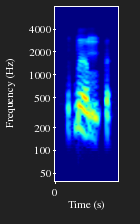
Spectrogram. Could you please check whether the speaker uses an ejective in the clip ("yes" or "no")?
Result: no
